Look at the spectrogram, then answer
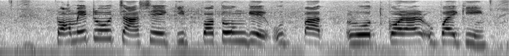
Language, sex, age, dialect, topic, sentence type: Bengali, female, 18-24, Rajbangshi, agriculture, question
